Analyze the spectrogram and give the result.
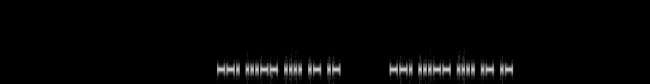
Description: Morse code, heard as a keyed tone, about 51 wpm, 700 Hz. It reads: G3HAA G3HAA
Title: DXCC-100 Call Signs - 5 Characters - Repeated 2x - 50wpm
